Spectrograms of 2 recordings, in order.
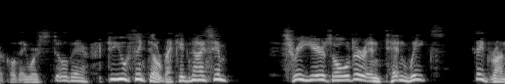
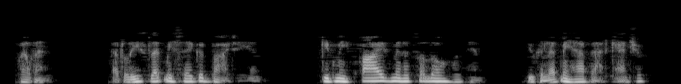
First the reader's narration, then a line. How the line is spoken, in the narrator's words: she said sadly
